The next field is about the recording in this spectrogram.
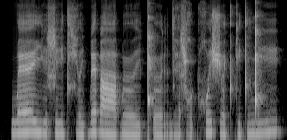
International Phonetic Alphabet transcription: w ɛː j i ɬ iː tʲ ç ɵ i̯ ɓ ɛ ɓ aː ɓ ɵː i̯ ǃʼ ɵː r dʱ ɛ ɬ ʁʷ ɛ k χʷ i ʃ ɵː tʲ k i tʲ ŋ͡ǃ iː

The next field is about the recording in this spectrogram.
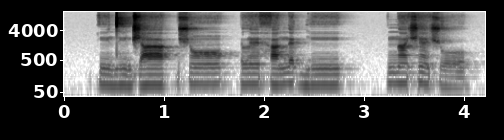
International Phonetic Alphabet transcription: k ĩ˨ d ĩ˨ d͡ʒ a˧ | ʃ ɔ̃˧ | l ɛ̃˧ h a˧ n ɛ˦ ɡ͡b ĩ˧ | n ã˦ ʃ ɛ̃˦˨ ʃ o˨

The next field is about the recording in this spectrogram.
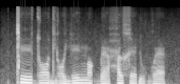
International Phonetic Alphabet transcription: ǀ e d ɔ d j ɔ j e ŋ ɒ ɡ͡b æ ħ ə x ɛ ɗ u ɡʷ æ

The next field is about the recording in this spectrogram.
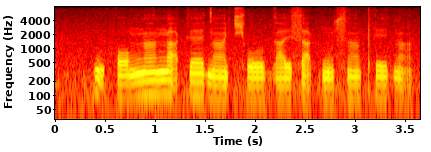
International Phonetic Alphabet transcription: p ṵ˦˨ h ɔ˨ ŋ ã˦ ŋ ä̰˦˨ k ɛ˦ d ã˨ t͡ɕʰ o˨ ʊ̯ ɡ a˨ ɪ̯ s ä̰˦˨ k ũ˨ s ã˦ pʰ e˦ ɡ ã˦˨

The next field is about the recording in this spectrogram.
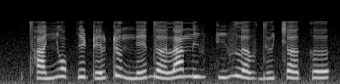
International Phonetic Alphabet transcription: tʰ a˩ ɲ ɔ˥˩ k ɪ˥˩ ʈ ɪ˩˥ l ʈ ə˥˩ ŋ e˩˥ d ɜ˩ l a˥ n i˧ v k i˩˥ v l ɜ˩ v d ʉ˩˥ c ɜ˧ k ə˧

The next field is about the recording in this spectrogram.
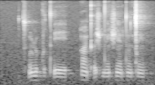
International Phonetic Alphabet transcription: t͡sʼ ũ ɳ u ɡ o tʼ e | q ɛ̃ kʼ ʌ ʃ d ɛ̃ ʃ ɛ̃ t õ ǀ ẽ

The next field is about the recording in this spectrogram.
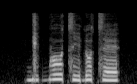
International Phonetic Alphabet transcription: ɡ i˨ ɡ͡b oː˦ t͡s i˨ ɗ o˦ t͡s ɛ˦

